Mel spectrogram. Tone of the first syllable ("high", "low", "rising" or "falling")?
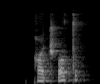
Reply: low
